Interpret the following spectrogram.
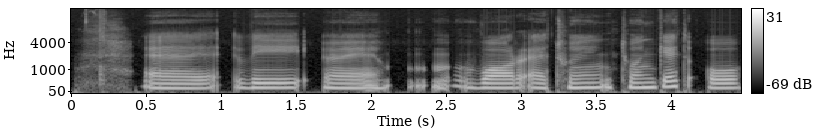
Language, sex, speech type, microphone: Norwegian, female, spontaneous, Sennheiser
